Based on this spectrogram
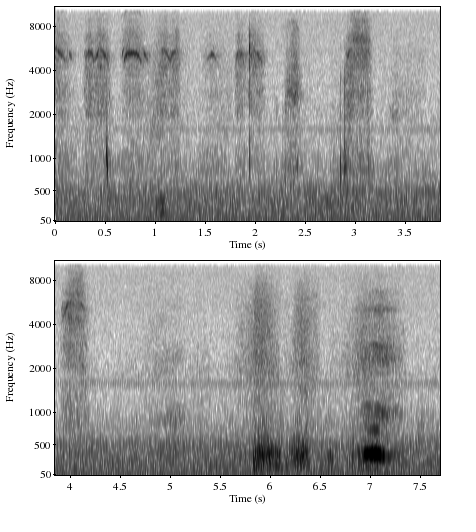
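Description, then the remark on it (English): Soft, breathy exhalations come and go, then a drawn-out yawn swells near the end with a brief voiced, whiny tail. It sounds fairly quiet, with no talking. “a yawn.”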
